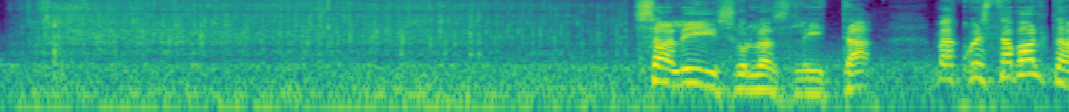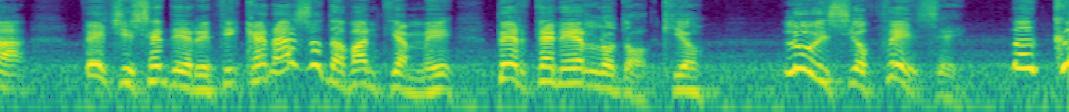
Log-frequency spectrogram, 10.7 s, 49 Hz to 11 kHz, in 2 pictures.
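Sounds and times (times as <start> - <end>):
pancakes frying in a pan: 0.0 - 3.2
speech: 3.2 - 10.6.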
